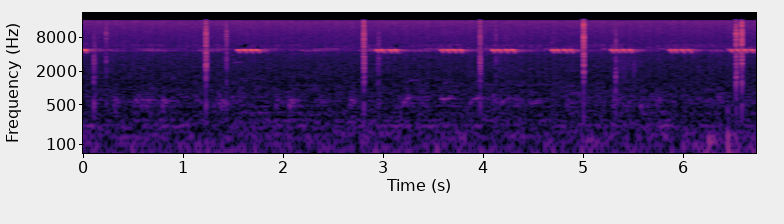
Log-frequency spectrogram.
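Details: A cricket at night in Zambia, recorded on site, starts after a quiet moment, then repeats bright pulsed chirps about nine times, with loud intermittent clicks and low background noise.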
